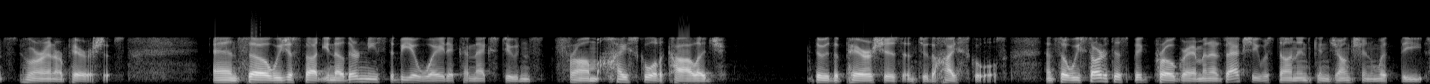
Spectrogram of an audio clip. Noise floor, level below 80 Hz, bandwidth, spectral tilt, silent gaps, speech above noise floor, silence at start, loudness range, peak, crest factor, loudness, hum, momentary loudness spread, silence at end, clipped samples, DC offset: -68 dBFS; -66 dBFS; 5.6 kHz; -7.5 dB/octave; none; 49 dB; 0.2 s; 3 LU; 0 dBFS; 18 dB; -18 LUFS; none; 13 LU; 0 s; under 0.1%; under 0.1%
